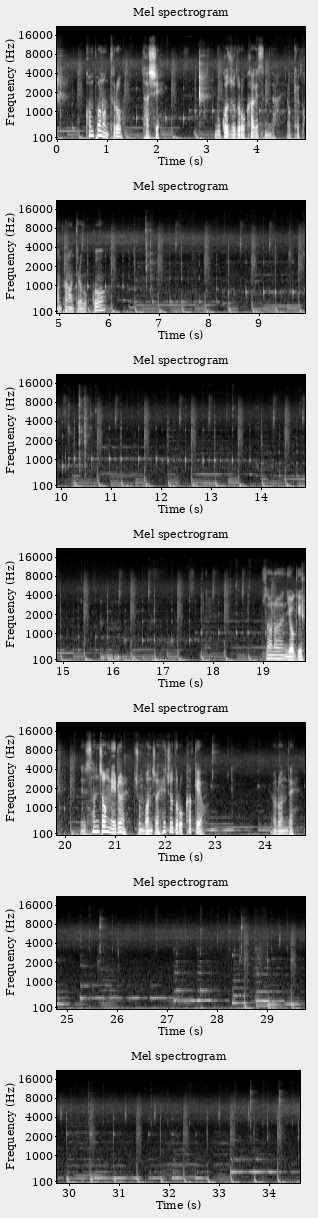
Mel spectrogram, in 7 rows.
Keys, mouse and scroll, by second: 0.0 w, 1.3 click, 4.3 middle click, 4.7-5.0 scroll down 1, 5.5 click, 6.1 middle click, 7.6-8.3 scroll up 1, 8.3 middle click, 9.2 scroll down 1, 9.3 scroll up 1, 9.5-9.9 scroll down 1, 9.9 scroll up 1, 10.1-10.6 scroll down 1, 10.6 click, 13.8-14.5 scroll up 1, 14.8-17.9 middle drag, 18.3 click, 19.2 scroll up 1, 19.8 scroll up 1, 19.9 click, 21.9-22.9 middle drag, 23.9-24.9 drag, 25.7 shift+middle click, 26.5 click, 28.6 shift+middle click, 30.0 click, 30.7 middle click, 33.0 click, 33.7 shift+middle click.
